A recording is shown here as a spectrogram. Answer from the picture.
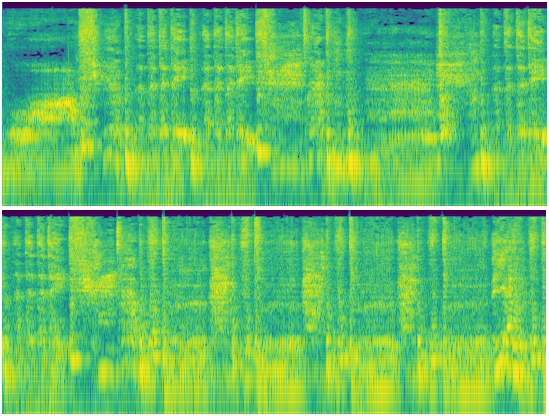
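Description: Solo beatboxer performing: rapid mouth-made kick, snare and click sounds over sustained hummed low tones, with no words.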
